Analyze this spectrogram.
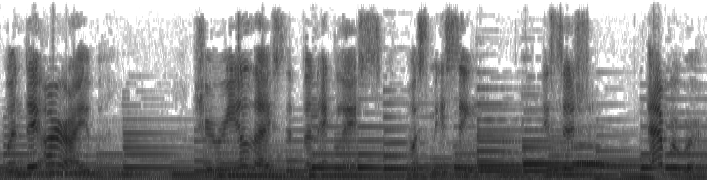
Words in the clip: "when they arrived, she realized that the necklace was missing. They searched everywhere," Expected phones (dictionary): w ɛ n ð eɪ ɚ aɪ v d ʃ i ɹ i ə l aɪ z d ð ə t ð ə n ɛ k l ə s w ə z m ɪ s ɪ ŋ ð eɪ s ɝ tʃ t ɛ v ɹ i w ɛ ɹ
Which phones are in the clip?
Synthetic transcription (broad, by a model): w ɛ n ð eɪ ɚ aɪ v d ʃ i ɹ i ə l aɪ s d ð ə t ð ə n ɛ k l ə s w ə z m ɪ s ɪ ŋ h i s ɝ s t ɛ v ɹ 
